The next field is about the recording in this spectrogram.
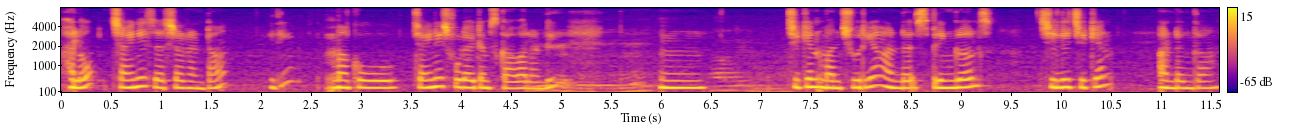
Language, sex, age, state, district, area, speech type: Telugu, female, 18-30, Andhra Pradesh, Kadapa, rural, spontaneous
